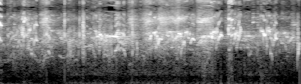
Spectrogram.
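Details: Several pet budgerigars warbling together in a bright, continuous stream of squeaky chirps and quick rising and falling trills that fill the whole stretch.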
